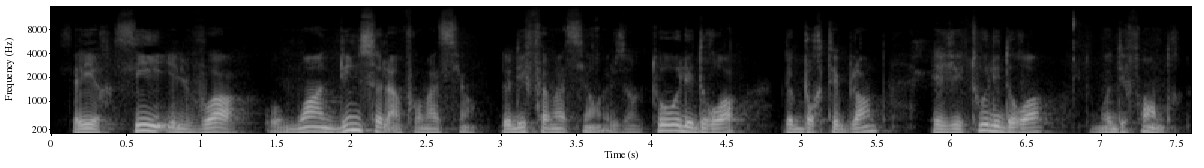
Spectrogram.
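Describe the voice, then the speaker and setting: A man's voice: mid-range voice, moderate pace, vocal fry, dark tone, husky. A man in his late thirties, originally from Syria, speaking French with an Arabic accent as a podcast guest, earnest, with many hesitations and restarts. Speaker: guest author. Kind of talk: podcast interview.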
